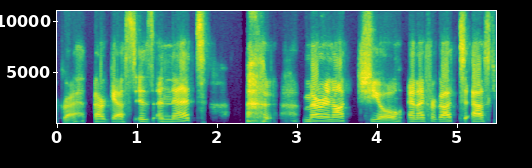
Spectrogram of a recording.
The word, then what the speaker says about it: Marinaccio: and today our gra our guest is annette marinocio and i forgot to ask you how to pronounce your last name that's perfect really is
